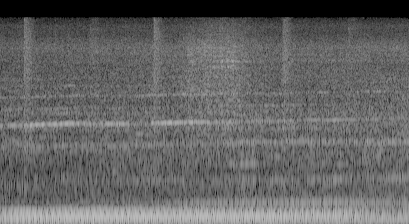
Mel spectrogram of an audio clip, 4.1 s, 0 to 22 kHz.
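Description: A 1971 supercharged Oldsmobile 442 cruises along, its engine holding a loud, steady, deep drone for several seconds while driving at even speed.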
